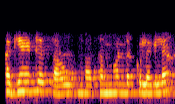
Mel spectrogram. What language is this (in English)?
Odia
